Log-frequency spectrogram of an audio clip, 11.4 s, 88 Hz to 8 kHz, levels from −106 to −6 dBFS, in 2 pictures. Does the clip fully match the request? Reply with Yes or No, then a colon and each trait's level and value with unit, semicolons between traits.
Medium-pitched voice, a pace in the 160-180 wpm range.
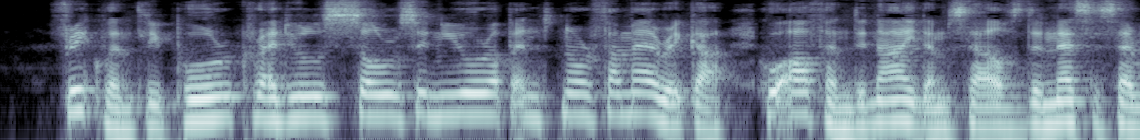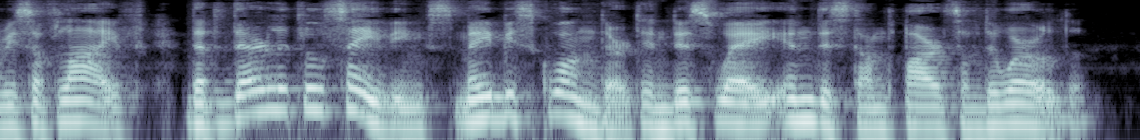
Yes: medium, 160 Hz; average, 175 wpm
